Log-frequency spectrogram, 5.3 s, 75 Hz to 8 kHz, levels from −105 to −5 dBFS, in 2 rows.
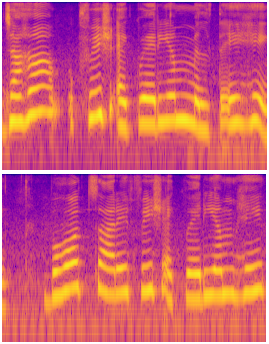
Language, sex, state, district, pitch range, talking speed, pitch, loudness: Hindi, female, Madhya Pradesh, Dhar, 270-315 Hz, 115 wpm, 285 Hz, -16 LUFS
